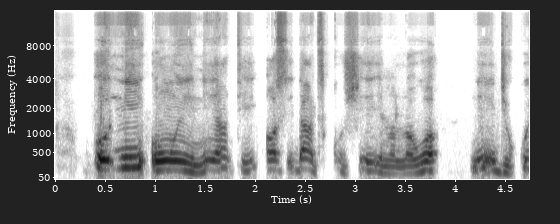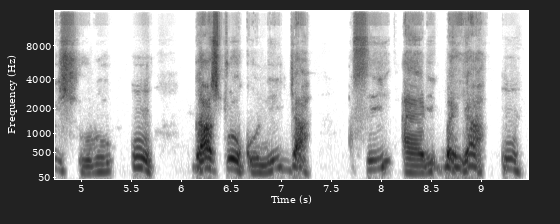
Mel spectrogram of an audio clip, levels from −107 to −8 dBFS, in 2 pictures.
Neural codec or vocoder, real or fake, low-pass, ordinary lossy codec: none; real; 14.4 kHz; Opus, 16 kbps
